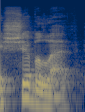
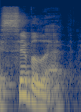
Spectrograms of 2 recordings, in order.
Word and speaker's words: shibboleth: am not they would tell him to say shibboleth if he was from Ephraim he would say sibboleth because people from Ephraim cannot pronounce the word correctly then they would take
